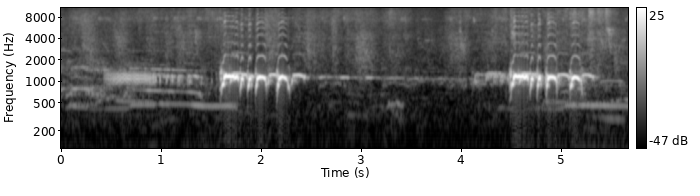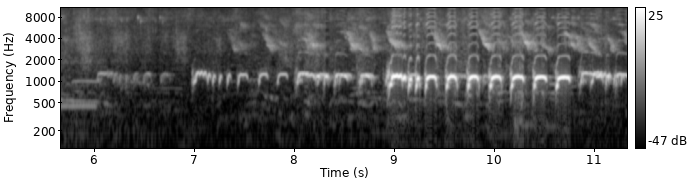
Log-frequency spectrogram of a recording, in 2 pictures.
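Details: Song of a local zebra dove played as a lure to stir other zebra doves into singing. Short staccato coo bursts come twice, then a long run of quick, evenly beaten notes, over a background of softer doves.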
